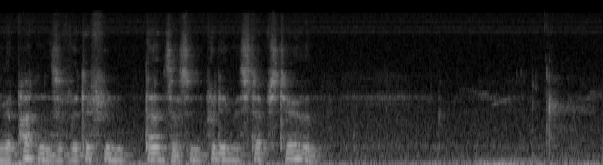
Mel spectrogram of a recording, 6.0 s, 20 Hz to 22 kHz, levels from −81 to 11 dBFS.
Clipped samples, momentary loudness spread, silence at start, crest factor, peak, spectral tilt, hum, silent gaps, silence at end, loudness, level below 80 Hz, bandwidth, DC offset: under 0.1%; 19 LU; 0 s; 20 dB; -14 dBFS; -5.5 dB/octave; none; none; 0 s; -32 LUFS; -44 dBFS; 17 kHz; 0.1%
